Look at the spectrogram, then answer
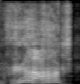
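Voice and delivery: high, loud dying cry. A narrator's reading. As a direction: cry out with blood in the throat. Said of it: "he cried".

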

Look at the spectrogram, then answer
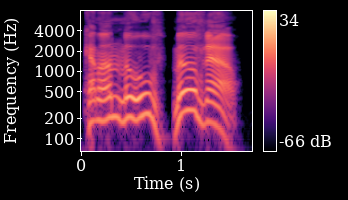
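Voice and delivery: loud, high, urgent bellow. A narrator's reading. Fischig driving civilians out of the square, bellowing. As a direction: bellow at people to get moving. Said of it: "Fischig bellowed".

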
